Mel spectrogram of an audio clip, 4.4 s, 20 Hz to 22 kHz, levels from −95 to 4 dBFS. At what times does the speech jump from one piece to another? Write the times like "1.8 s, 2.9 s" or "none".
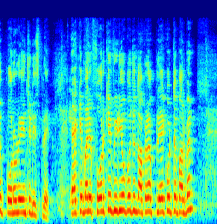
none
